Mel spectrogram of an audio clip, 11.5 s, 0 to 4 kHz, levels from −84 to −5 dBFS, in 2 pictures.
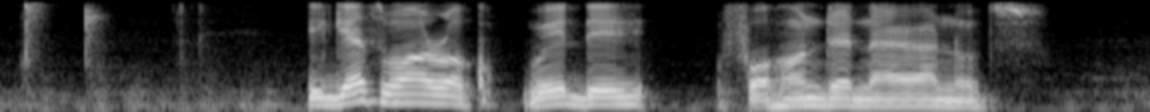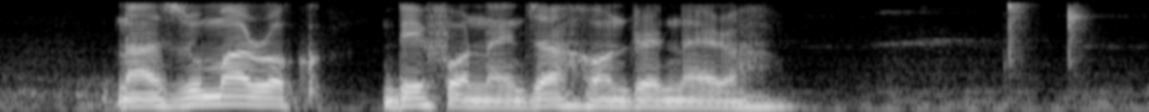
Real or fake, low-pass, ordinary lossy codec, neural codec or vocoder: real; 3.6 kHz; none; none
